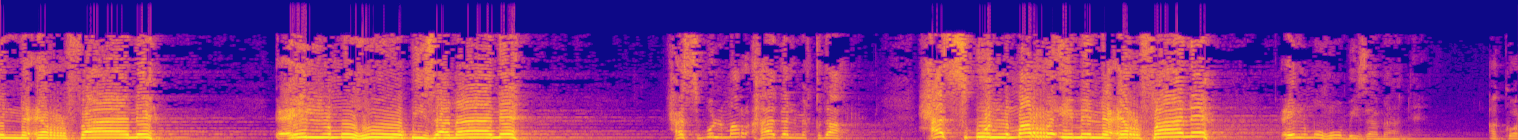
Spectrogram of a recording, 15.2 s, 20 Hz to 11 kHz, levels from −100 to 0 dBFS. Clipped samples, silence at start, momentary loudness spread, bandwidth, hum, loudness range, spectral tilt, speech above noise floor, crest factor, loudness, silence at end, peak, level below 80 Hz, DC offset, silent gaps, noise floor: 0.1%; 0 s; 16 LU; 8.8 kHz; none; 13 LU; -5 dB/octave; 39 dB; 10 dB; -8 LUFS; 0 s; 0 dBFS; -40 dBFS; under 0.1%; none; -47 dBFS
